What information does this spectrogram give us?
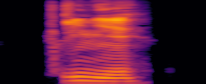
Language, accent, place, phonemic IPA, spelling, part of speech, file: French, France, Lyon, /kli.ɲe/, cligner, verb, LL-Q150 (fra)-cligner.wav
- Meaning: to squint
